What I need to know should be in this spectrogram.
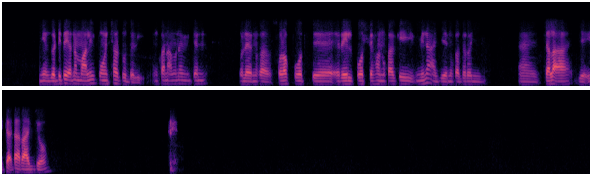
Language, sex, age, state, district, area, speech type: Santali, male, 30-45, West Bengal, Paschim Bardhaman, rural, conversation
